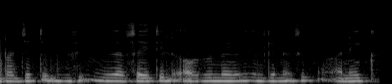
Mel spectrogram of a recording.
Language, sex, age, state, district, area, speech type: Marathi, male, 18-30, Maharashtra, Sangli, urban, spontaneous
